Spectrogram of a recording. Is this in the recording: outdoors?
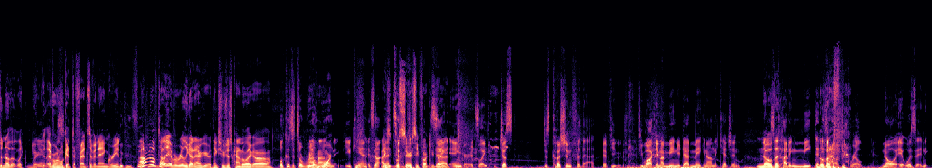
yes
